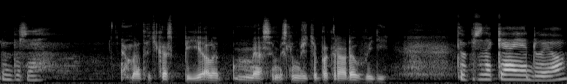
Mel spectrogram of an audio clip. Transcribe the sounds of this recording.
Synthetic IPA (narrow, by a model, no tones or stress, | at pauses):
dobr̥ɛ | ɛmat̪ɛckaspiːa̰lɛjaːsɪmɪslimʒɛcɛpakɾʔaːdauvɪɟiːd̥obr̥ɛt̪akjaːjɛdujoː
